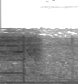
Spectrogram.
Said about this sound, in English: He uses an electric shaver.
